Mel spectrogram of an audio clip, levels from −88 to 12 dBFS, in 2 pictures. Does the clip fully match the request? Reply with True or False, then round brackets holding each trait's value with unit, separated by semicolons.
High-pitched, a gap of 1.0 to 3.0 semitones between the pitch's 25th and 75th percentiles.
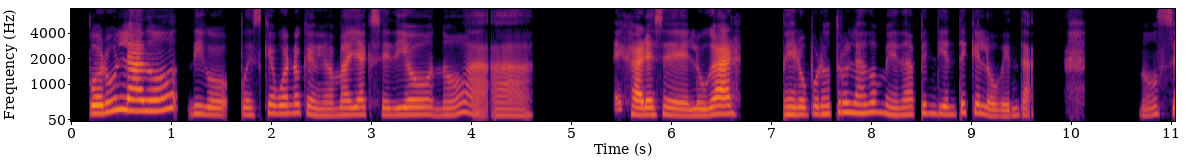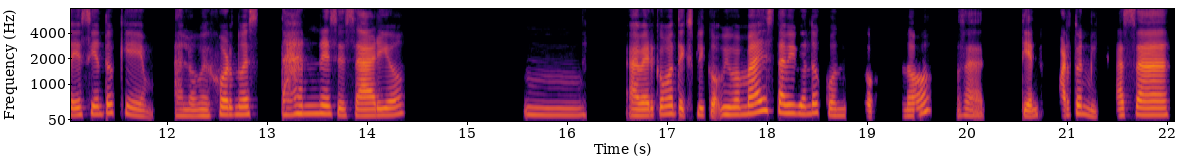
False (195 Hz; 3.6 semitones)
